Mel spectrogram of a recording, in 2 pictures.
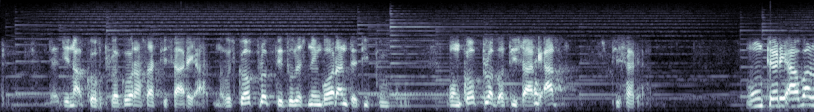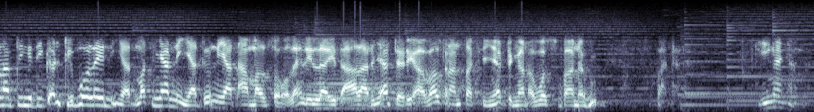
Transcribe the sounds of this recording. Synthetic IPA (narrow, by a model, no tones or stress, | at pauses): d͡ʒ̥ad̪̥ina̰ʔɡ̥ɔ̤b̥lɔkuɾasad̪̥i̤sa̰ɾḛʔa̰t̪̚n̰wɪsɡ̥ɔb̥lɔk̚d̪̥i̤t̪ulɪsnɪŋkoɾand̪̥a̤d̪̥ib̥ukuwɔŋɡ̥ɔb̥lɔkd̪̥i̤saɾeʔat̪̚d̪̥i̤sa̰ɾḛʔa̰t̪̚ | mɔŋd̪̥a̤ɾiawalnampiŋit̪ikand̪̥i̤mulainiɲat̪̚masiɲaniɲat̪̚kuniɲat̪̚a̰malsɔlɛhlilait̪aalarɲad̪̥a̤ɾiʔawalt̪ɾansaksiɲad̥əŋanʔɔwɔsu̥banaɦu | pat̪ḁr | iŋaɲa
